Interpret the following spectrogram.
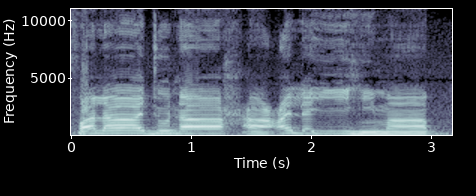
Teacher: ہا اور عین دونوں گلے کے درمیان سے ادا ہوتے ہیں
